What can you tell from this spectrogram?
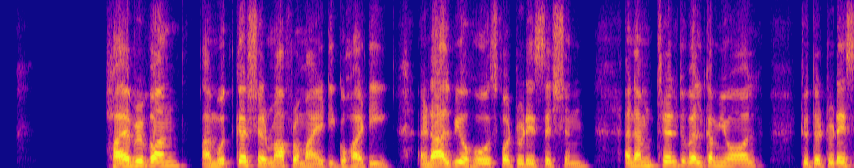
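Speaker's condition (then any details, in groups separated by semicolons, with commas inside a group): No condition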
